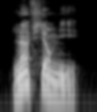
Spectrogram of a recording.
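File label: "linfirmier", French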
